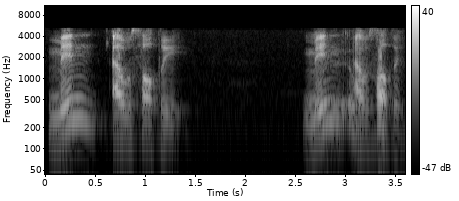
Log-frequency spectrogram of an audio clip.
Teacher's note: إظهار النون. إظهار النون على طول. أحسنت، لأن أتى بعدها همز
